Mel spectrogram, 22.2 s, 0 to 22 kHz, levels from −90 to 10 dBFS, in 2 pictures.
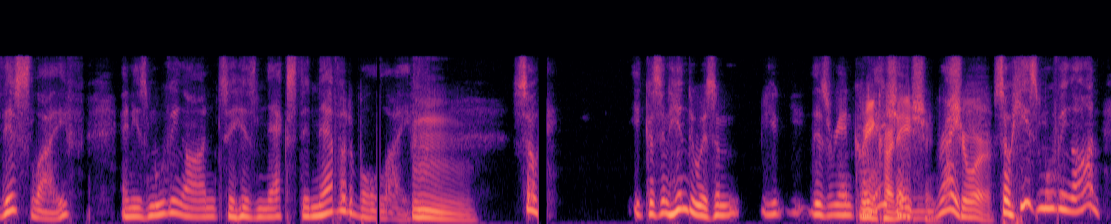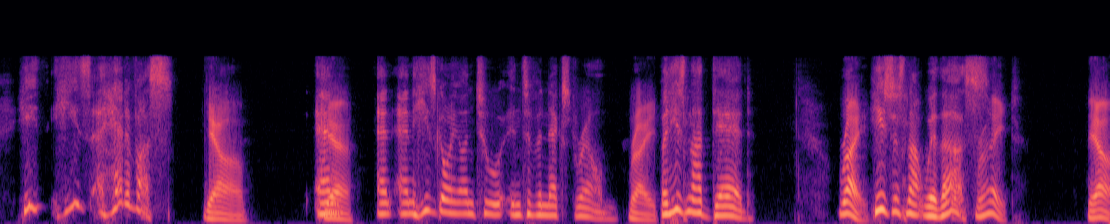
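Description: A short hole sits at 3.77 to 3.81 s (about 35 ms), a longer dropout at 5.39 to 5.48 s (about 93 ms), and a single tick at 10.58 s, where the gap lasts under 9 ms. All three are a block of digital silence: the output buffer was likely not filled in time and zeros went out instead, cutting the sound off abruptly. The 93 ms gap fits a 4096-sample buffer. Beneath this, the G.722 wideband telephone coding limits the band to roughly 7.7 kHz.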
